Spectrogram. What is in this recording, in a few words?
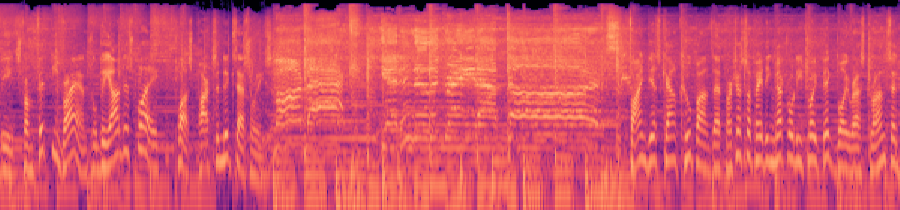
Radio Version, RV Show; 51st Detroit RV Show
